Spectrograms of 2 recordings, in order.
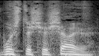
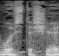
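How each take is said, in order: First: The word is said the American way. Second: The word is said the British way. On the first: "Do you know what they say?" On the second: "they don't say Worcestershire"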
